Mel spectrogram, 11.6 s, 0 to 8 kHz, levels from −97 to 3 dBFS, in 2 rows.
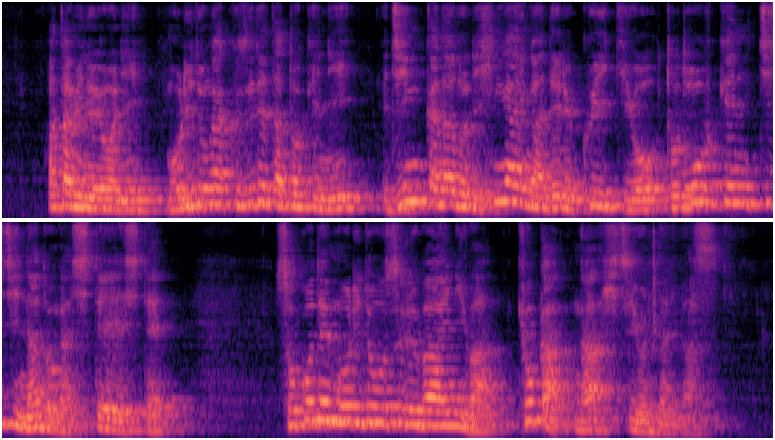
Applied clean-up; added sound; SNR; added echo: none; none; none; reverberation time 0.6 s.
